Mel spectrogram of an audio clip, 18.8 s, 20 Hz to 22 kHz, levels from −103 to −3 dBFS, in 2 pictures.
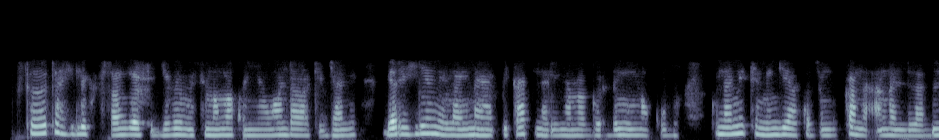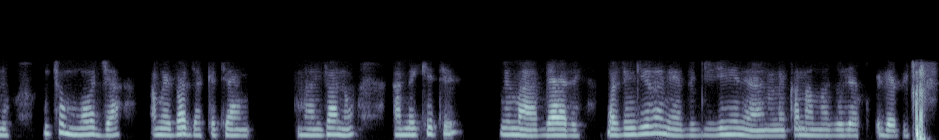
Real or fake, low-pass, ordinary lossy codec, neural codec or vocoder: fake; 3.6 kHz; Opus, 24 kbps; codec, 32 kHz, 1.9 kbps, SNAC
